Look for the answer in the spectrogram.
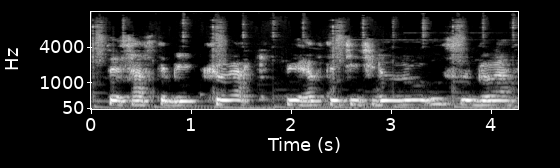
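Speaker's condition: Cerebral palsy; affects speech and swallowing

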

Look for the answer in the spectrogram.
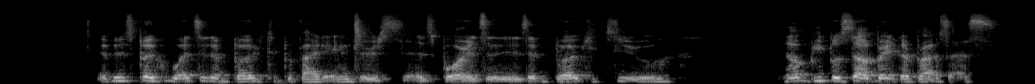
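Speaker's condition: Torsional dystonia; voice difficult to understand at first, trouble pronouncing certain words, pauses to substitute other words

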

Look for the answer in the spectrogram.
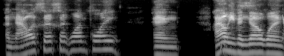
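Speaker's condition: Cleft lip and palate; congenital

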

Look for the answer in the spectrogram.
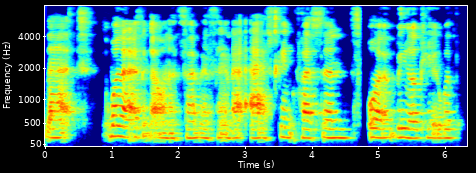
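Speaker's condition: Cerebral palsy; born two months premature

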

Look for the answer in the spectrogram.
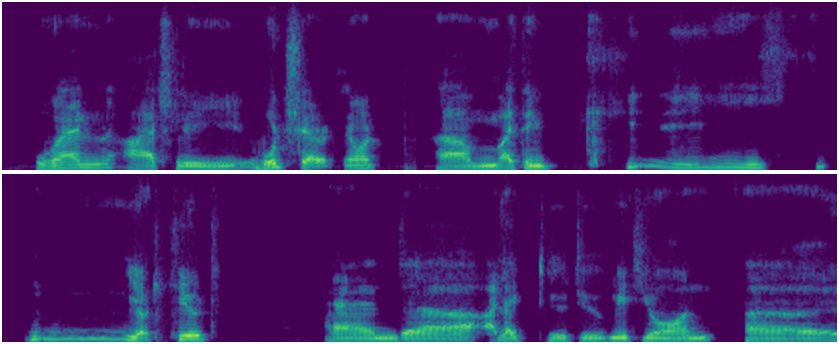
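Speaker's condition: Stutter; stutter since age nine, severe until about 25, 10-day slow-speech therapy clinic, once completely fluent; stutter still evident on podcast; pauses, words sometimes stuck, more fluent at slower rate, switches feared words, fluent talking to self; repeated sounds, prolonged sounds

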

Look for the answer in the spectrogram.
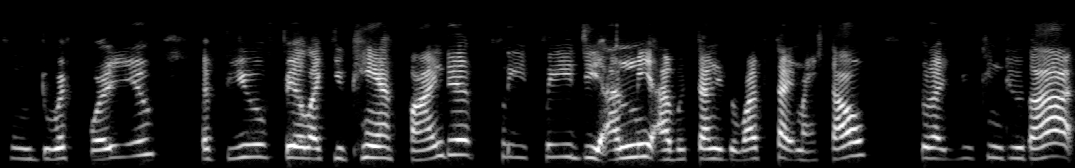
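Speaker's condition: Deafness; congenital deafness, hearing aids, cochlear implant declined as too risky, family opposed surgery; relies on lip reading, masks make understanding speech difficult, asks people to talk slower or write

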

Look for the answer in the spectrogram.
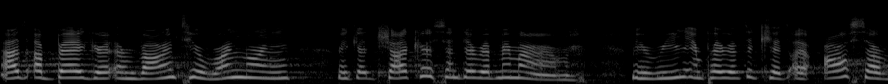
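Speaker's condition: Down syndrome; congenital, diagnosed before birth, born month early, intestinal surgery hours after birth, 17 days neonatal hospital; difficulty with speech development in childhood, used basic signs, early physical therapy to strengthen muscles

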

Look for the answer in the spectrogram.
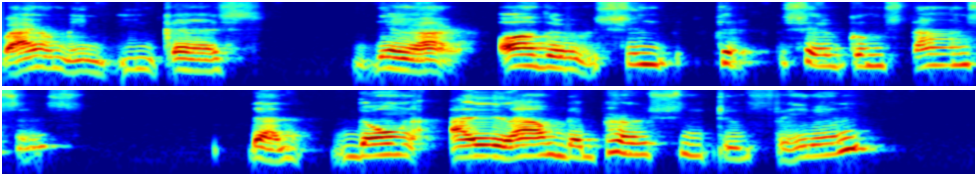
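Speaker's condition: Spasmodic dysphonia; gradual onset over 2-3 weeks

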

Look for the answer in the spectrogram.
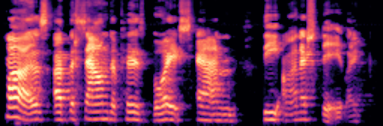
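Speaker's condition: Deafness; congenital moderate-severe hearing loss

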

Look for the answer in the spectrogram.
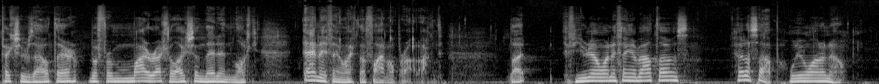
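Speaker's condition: No condition

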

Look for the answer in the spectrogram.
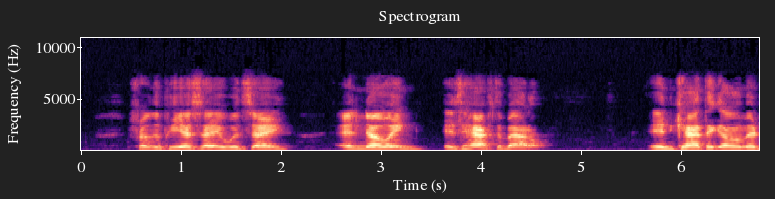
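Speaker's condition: Cerebral palsy; ongoing physical therapy, personal training

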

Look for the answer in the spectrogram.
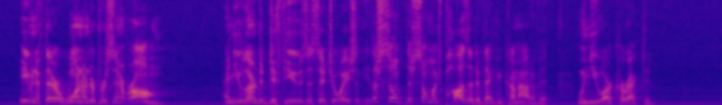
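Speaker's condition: No condition

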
